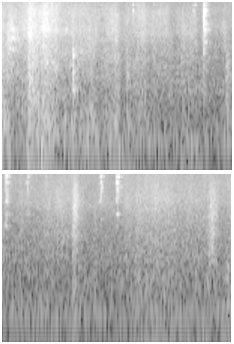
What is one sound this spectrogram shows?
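Clothes rustle as a man pulls them from a wardrobe.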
